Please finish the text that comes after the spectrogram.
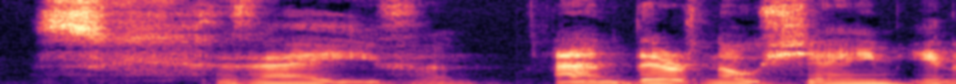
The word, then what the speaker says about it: schrijven: So combining those together is schr. So what are words with this sound? Like writing in Dutch is schrijven.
